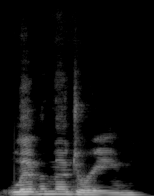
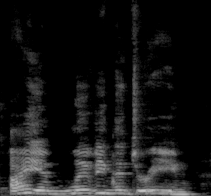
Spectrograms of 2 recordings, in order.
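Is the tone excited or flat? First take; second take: flat; excited. First: It sounds flat and unenthusiastic. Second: It sounds excited and enthusiastic.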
